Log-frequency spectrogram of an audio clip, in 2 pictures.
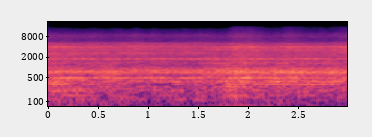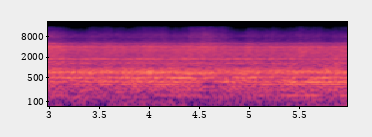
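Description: Jet 7x12 horizontal metal-cutting bandsaw running steadily, its blade cutting through steel square tube, a continuous mechanical noise with a steady high whine.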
